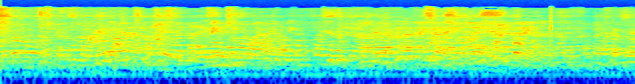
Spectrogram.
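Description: Many voices talking at once: a classroom of students chattering in small-group discussion, with no single voice standing out.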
